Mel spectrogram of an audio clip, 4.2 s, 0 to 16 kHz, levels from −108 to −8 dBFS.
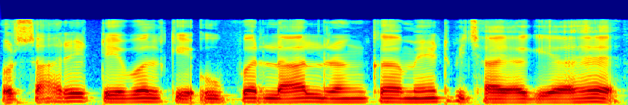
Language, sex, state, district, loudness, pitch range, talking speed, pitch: Hindi, male, Jharkhand, Ranchi, -12 LUFS, 115-125 Hz, 160 wpm, 120 Hz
